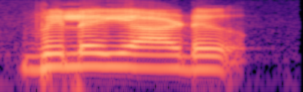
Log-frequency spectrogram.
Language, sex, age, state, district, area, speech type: Tamil, female, 30-45, Tamil Nadu, Krishnagiri, rural, read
